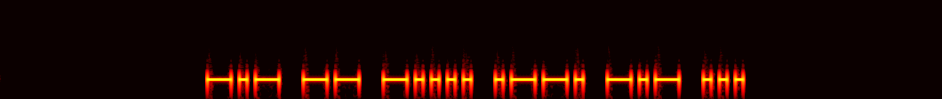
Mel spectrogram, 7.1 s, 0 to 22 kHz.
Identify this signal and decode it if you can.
Morse code, heard as a keyed tone, about 20 wpm, 700 Hz. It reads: KM6PKS
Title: Speed Racing - USA Call Signs 17wpm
